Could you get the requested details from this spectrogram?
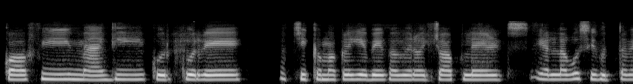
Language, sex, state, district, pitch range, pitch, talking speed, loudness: Kannada, female, Karnataka, Chamarajanagar, 220-230 Hz, 225 Hz, 85 wpm, -19 LUFS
